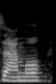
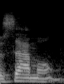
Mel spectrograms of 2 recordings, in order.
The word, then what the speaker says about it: XAML: language and it's pronounced ZL kind of sounds like you're pronouncing with a z um so ZL um and all it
